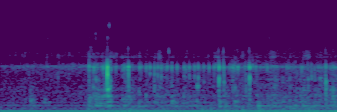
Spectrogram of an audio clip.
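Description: Near silence, with faint water lapping and a scatter of small ticks in a water tank starting about a second in.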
